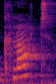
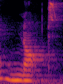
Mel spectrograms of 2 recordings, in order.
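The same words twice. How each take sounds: First: Knot said as k-not with a hard k; wrong knot, k-not; k sounded. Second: Said in the usual way. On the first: Shown as a demonstration. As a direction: sound the silent k in knot on purpose. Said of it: "We don't say knot". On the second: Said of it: "we say knot".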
